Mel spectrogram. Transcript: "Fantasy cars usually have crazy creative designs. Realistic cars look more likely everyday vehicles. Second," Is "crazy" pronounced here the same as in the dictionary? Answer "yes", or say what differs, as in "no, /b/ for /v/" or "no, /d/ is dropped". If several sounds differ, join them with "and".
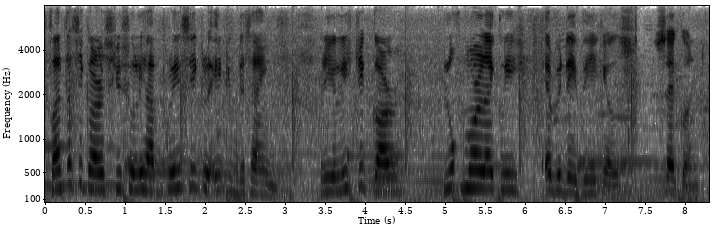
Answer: no, /s/ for /z/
